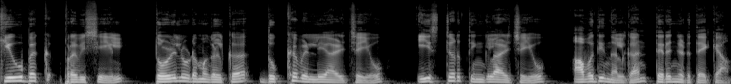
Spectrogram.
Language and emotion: Malayalam, neutral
